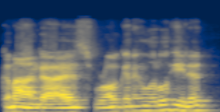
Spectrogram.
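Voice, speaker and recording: A man's voice: medium pitch, fairly even intonation, fairly quick, fairly bright tone, natural voice. A man playing a timid, conciliatory friend who makes podcasts, in a table read of a screenplay. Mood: placating.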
